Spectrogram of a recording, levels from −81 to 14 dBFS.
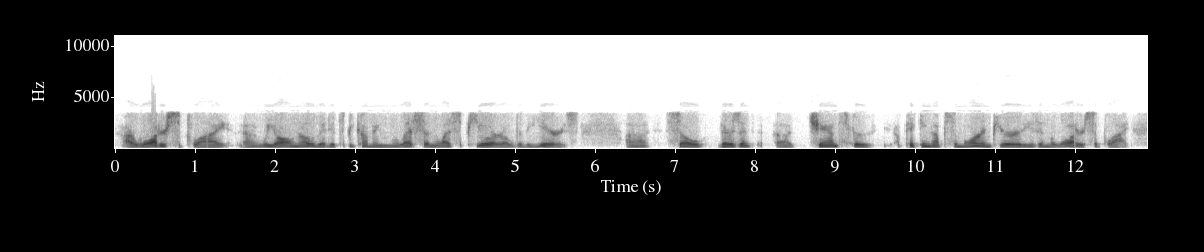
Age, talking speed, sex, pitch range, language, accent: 50-69, 155 wpm, male, 90-110 Hz, English, American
